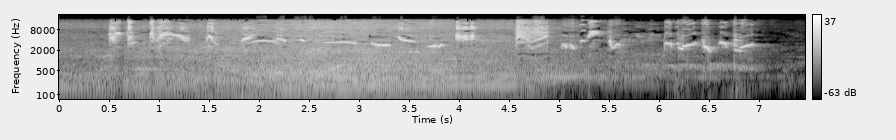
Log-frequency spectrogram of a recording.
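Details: Oriental magpie-robin (kacer) in rapid varied song: sliding whistles, chattering notes and buzzy bursts in quick succession over a faint background hum.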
